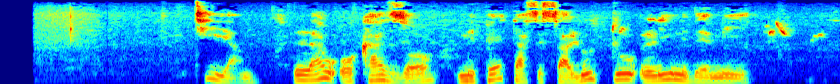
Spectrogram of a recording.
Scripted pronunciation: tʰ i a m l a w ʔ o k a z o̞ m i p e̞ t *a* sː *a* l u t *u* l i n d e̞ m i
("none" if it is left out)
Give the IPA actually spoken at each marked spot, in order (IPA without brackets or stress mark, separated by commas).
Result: a, a, u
